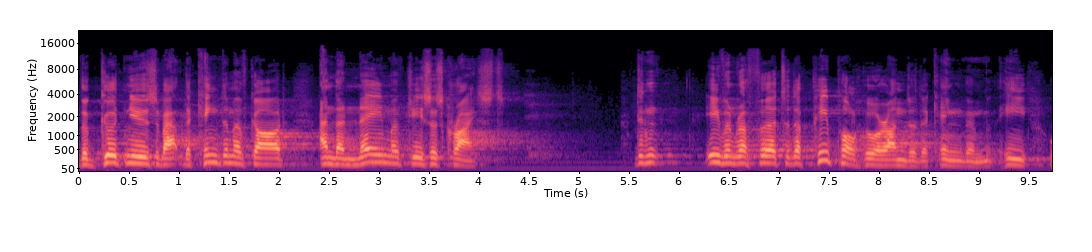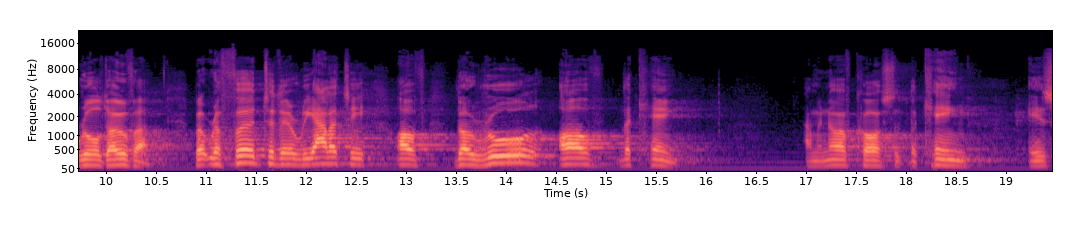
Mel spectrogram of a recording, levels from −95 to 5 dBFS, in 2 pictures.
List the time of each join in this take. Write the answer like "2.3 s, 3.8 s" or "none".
5.4 s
